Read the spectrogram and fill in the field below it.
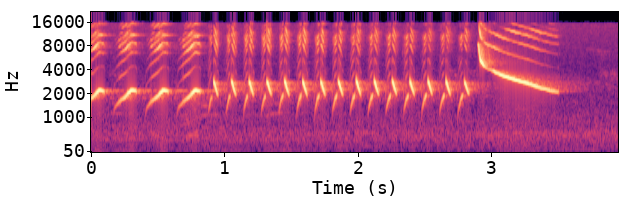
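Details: Northern cardinal close and loud, giving a long rapid series of short up-slurred whistled notes, about five per second, ending in one long piercing whistle that drops steeply from very high to mid pitch.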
